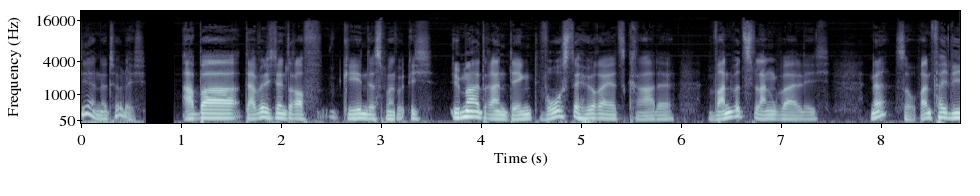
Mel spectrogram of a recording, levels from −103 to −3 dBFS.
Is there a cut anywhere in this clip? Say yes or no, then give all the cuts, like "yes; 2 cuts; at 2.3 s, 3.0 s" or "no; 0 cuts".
yes; 2 cuts; at 2.1 s, 3.1 s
